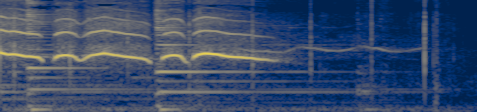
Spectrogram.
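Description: A whistled melody with sliding, wavering notes over held accompaniment notes, the last note fading out about a second and a half in.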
